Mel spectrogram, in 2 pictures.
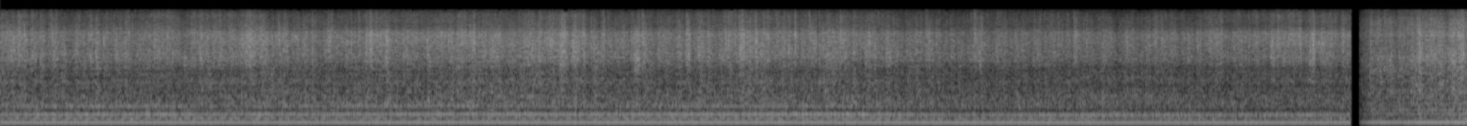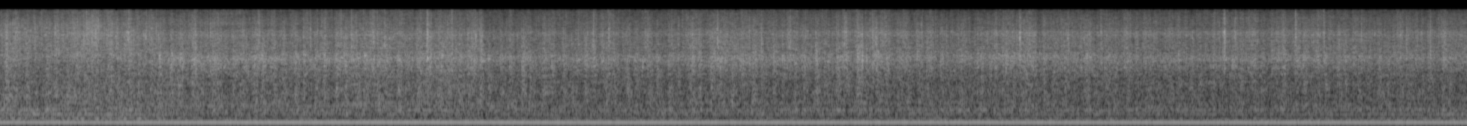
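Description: A threshing machine engine drones loudly and steadily.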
